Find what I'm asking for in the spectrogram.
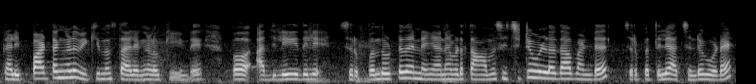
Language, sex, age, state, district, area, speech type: Malayalam, female, 18-30, Kerala, Kasaragod, urban, spontaneous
